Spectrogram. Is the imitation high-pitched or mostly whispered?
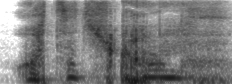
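high-pitched. It is voiced and reaches a high pitch. The speaker calls it right. "That's better"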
